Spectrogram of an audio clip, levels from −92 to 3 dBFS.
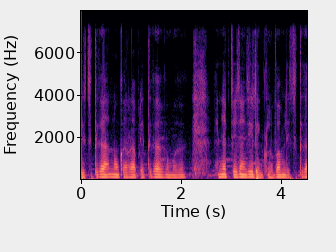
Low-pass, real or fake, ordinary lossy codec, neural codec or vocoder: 7.2 kHz; real; none; none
